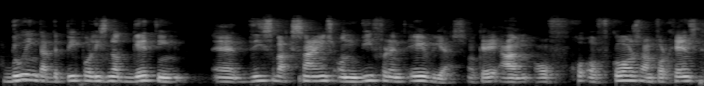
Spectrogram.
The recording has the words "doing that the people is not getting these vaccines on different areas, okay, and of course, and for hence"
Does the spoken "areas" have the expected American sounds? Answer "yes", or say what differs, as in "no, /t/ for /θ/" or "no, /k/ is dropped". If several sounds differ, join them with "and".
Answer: no, /s/ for /z/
